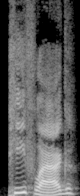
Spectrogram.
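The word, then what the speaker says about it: PFLAG: the other one is the P flag. I'm I'm guessing that's how you say it. Yes.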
